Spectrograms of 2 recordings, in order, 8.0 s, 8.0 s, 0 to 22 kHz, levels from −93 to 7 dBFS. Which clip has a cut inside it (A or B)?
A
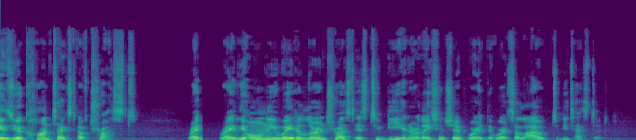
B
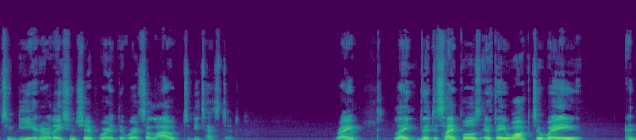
A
